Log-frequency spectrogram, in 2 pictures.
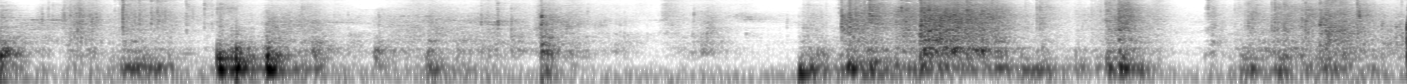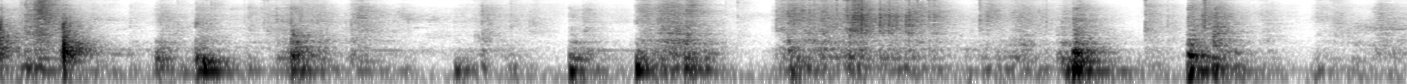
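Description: Plastic wrap crinkling and cardboard and metal rail parts being handled and set down while a garage door opener kit is unpacked. The noise comes in irregular rustles with a few sharp knocks.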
